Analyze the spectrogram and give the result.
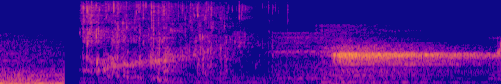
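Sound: water trickling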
